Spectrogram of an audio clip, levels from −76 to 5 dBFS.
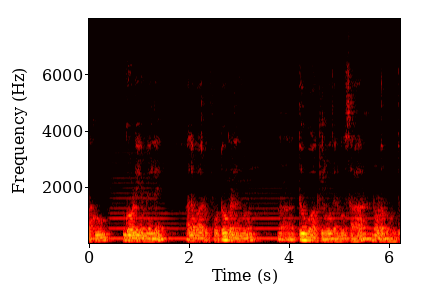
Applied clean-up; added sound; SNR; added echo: none; Wind instrument, woodwind instrument; 16 dB; reverberation time 0.7 s.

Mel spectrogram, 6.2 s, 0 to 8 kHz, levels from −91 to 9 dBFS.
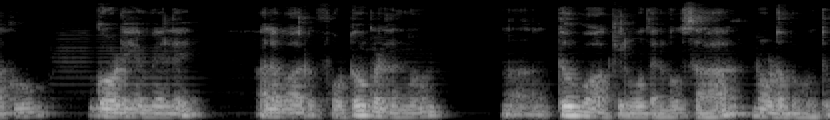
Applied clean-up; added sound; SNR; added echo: neural mask model DeepFilterNet 3.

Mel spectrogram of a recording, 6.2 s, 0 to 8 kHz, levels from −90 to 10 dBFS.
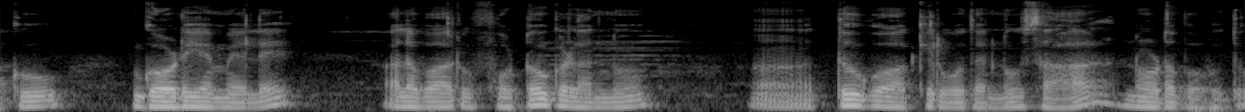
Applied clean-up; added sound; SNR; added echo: none; none; none; none.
